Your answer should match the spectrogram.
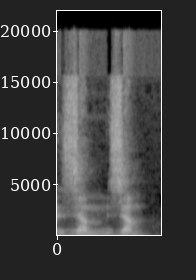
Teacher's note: keluar di antara Gigi atas dan Gigi bawah dan desisnya itu terasa banget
